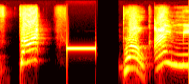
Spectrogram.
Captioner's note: beep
